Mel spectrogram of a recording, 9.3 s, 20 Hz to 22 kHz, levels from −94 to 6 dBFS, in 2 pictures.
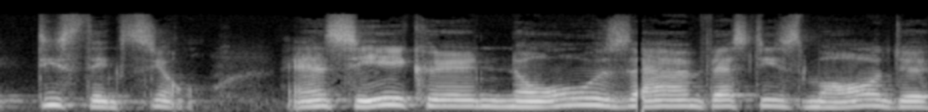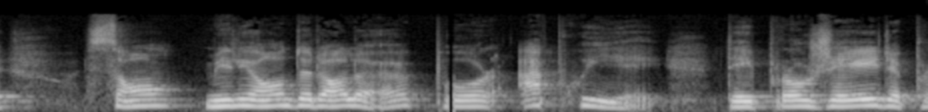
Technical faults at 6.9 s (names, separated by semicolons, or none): digital broadcast dropout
